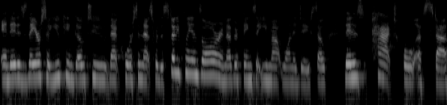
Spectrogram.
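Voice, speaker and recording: With a Texan accent, a high-pitched woman talks with fairly even intonation and hardly any pauses. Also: moderate pace. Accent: Texas country. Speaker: education leadership coach. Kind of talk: online book study session. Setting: video call.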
